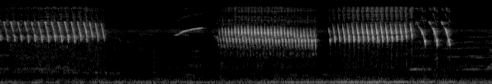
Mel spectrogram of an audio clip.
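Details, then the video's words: Belgian canary song used to attract other canaries, heard as dense buzzy trills in three bursts separated by short pauses, with a single rising whistle between the first two and a few sharp chips at the end. "A Special Canary to Seduce All The Canaries - The Belgian Singing Canary"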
